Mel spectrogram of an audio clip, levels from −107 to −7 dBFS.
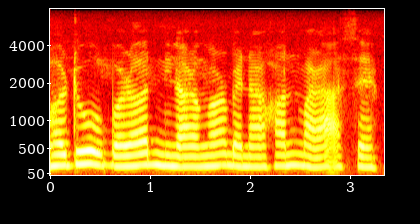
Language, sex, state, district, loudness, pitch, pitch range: Assamese, female, Assam, Sonitpur, -15 LUFS, 190 Hz, 180-200 Hz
